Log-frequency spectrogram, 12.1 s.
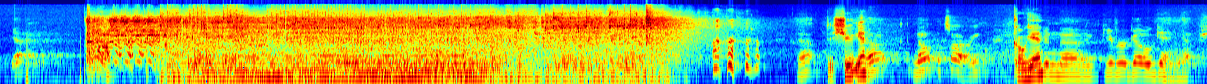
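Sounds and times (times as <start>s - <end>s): engine cranking on starter motor: 0.9s - 6.9s.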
